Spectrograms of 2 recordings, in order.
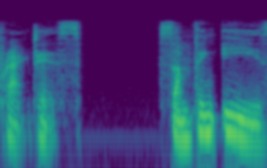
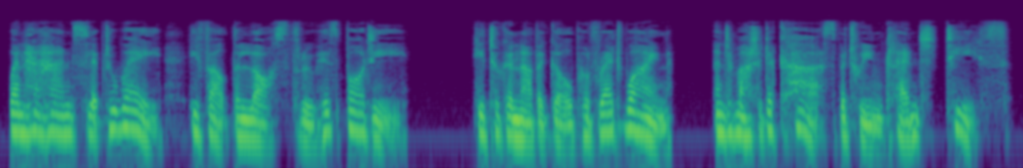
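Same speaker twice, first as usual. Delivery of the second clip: usual speaking voice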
